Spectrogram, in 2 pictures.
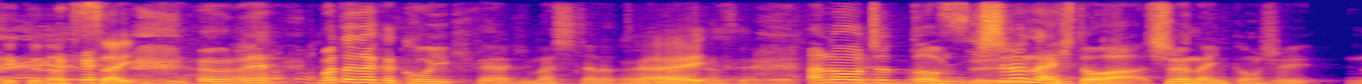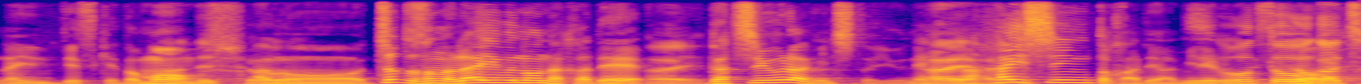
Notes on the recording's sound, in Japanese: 公開収録。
